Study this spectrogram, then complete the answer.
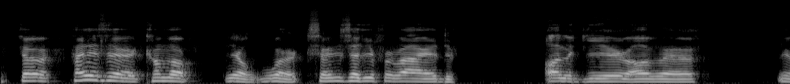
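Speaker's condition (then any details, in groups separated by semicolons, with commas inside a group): Cerebral palsy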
